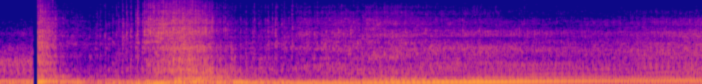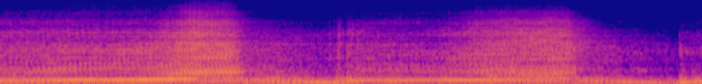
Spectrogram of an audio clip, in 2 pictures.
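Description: Classic American muscle cars accelerating hard away, the engine note climbing steadily in pitch for several seconds, then dropping about seven seconds in and climbing again.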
